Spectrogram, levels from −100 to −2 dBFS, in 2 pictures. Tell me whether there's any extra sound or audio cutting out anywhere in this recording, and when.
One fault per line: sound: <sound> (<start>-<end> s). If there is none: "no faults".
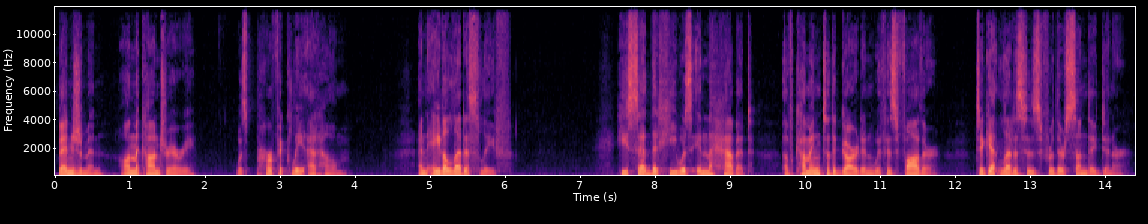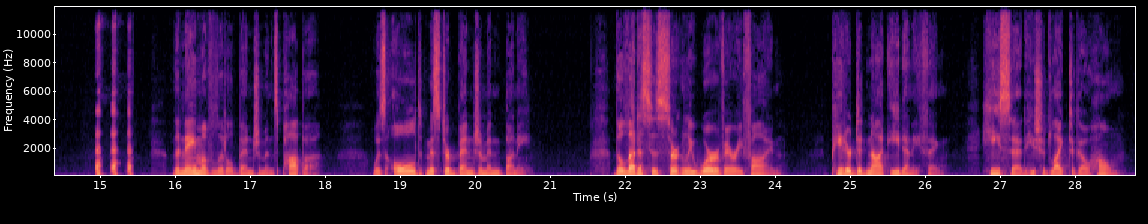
sound: laugh (14.9-15.5 s)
